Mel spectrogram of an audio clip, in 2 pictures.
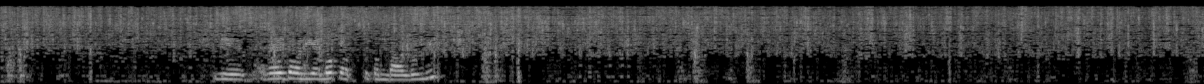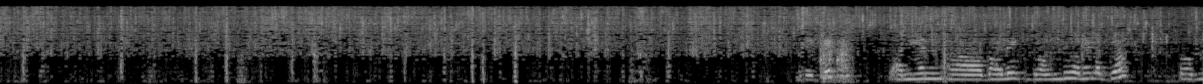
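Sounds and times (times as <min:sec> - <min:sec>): food sizzling in oil: 0:00.0 - 0:24.0
spatula scraping and tapping pan: 0:04.5 - 0:11.1, 0:11.7 - 0:19.0, 0:20.0 - 0:21.7.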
